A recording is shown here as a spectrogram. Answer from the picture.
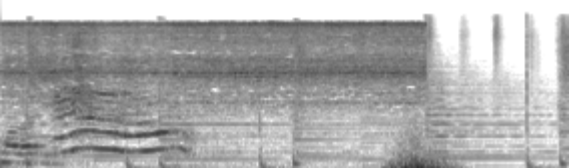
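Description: A cat meowing in one long, wavering, distressed yowl over the first second and a half, over background music. About three seconds in there is a brief loud low rumble.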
